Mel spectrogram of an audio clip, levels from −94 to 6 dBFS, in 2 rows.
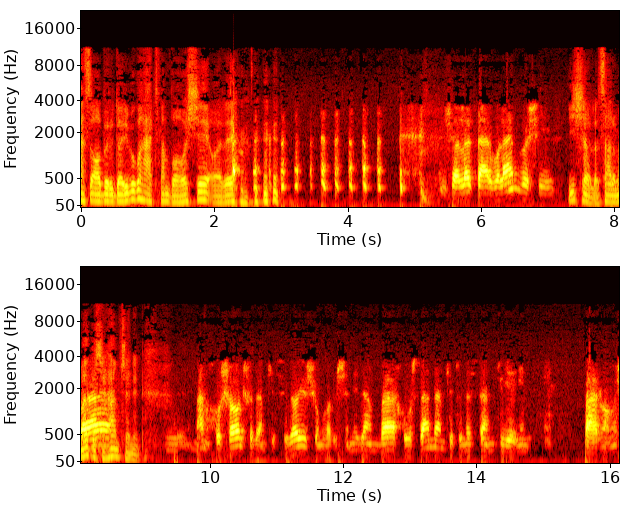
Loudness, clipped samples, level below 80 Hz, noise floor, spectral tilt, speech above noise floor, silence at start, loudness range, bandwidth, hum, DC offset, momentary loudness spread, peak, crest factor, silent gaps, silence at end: -18 LUFS; under 0.1%; -46 dBFS; -56 dBFS; -5 dB/octave; 39 dB; 0 s; 5 LU; 11.5 kHz; none; under 0.1%; 16 LU; 0 dBFS; 18 dB; none; 0 s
